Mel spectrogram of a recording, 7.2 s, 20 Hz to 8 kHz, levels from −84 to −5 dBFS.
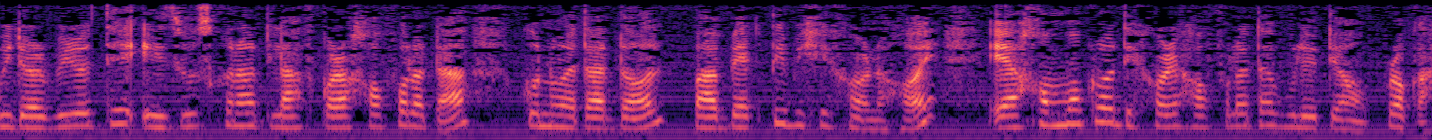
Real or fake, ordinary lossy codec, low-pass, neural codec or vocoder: real; none; 7.2 kHz; none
